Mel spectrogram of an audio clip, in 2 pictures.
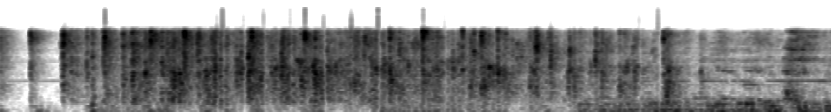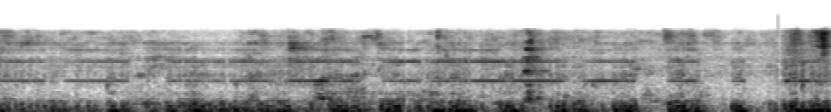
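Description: Audience applauding for about five seconds, then a roomful of people murmuring and chatting among themselves.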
